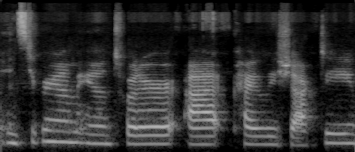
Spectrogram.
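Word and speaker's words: Schachte: and Twitter at Kylie Shakti my last name is very german and very hard to pronounce it's like you're in a shack drinking tea SCH bc HTE and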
